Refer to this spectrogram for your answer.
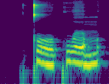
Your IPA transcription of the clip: t̪o˧˩kwə˧˩˨m

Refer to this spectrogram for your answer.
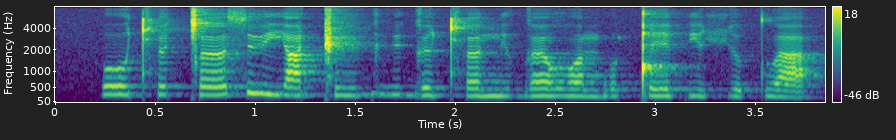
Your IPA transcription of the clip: ocʰø ǀœ syja ǁyɡʱy ɡøcʰœmʲo ɡœʁʷambo ǃepʲøçø tʷa

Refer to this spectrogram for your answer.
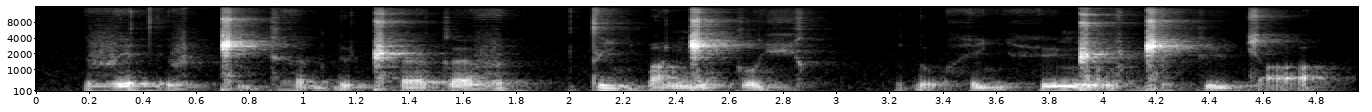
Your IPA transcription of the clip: vetɾḛv ǁḭkɦœɡɗʉ ǁʰœkœv | tiʎɓɑŋ͡ǁḛkoç | ɗo̰heʎ hyŋ͡ǁo̰vɡ͡ǁḛ kycɑ̰

